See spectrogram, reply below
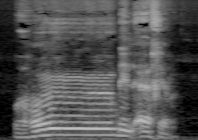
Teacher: هي جاية ميم ساكنة بعديها باء يبقى غن وخفي · Term: الإخفاء الشفوي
